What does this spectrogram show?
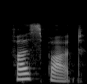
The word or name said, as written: fusspot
